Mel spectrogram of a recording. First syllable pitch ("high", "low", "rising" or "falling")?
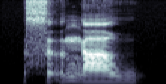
rising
